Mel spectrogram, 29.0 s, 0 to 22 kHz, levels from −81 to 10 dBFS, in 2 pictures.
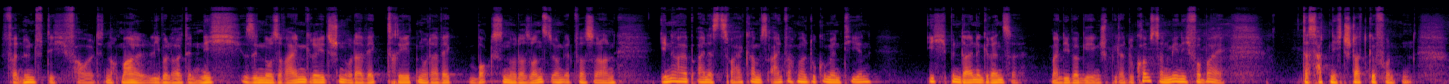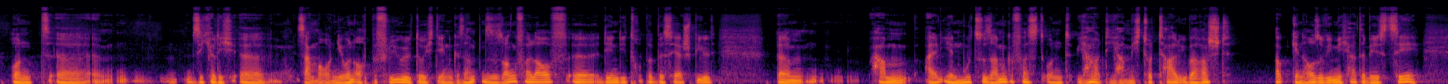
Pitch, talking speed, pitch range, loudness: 105 Hz, 160 wpm, 95-115 Hz, -19 LUFS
